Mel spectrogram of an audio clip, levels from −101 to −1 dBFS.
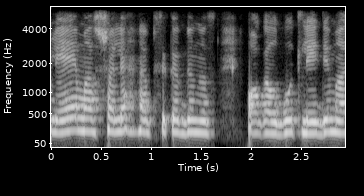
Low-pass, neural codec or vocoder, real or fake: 5.4 kHz; none; real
